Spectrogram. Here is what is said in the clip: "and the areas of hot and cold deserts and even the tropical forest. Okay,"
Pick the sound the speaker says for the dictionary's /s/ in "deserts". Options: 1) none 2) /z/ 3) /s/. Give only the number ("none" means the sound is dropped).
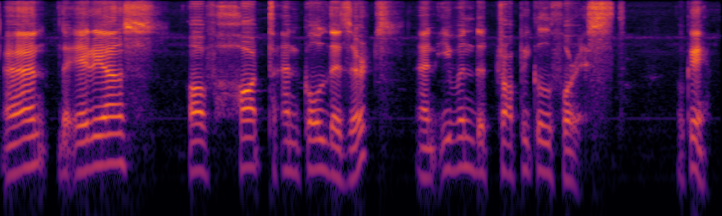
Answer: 3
